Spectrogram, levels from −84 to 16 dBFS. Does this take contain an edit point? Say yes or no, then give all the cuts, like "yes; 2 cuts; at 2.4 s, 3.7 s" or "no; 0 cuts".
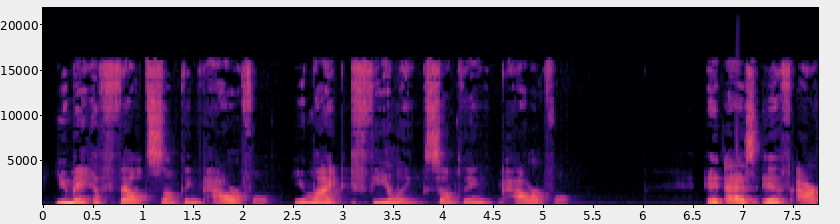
yes; 5 cuts; at 1.6 s, 2.4 s, 3.1 s, 4.6 s, 6.8 s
